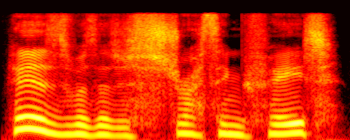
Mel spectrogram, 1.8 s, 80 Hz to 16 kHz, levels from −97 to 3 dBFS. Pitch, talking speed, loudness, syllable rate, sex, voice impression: 205 Hz, 170 wpm, -17 LUFS, 4.3 syllables/s, female, very feminine, slightly young, adult-like, very thin, very tensed, very powerful, very bright, hard, very clear, very fluent, slightly raspy, cute, slightly cool, intellectual, very refreshing, sincere, slightly calm, very friendly, very reassuring, very unique, elegant, wild, sweet, very lively, kind, intense, very light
